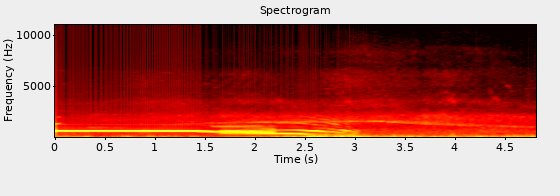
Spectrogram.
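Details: A male German Shepherd howls at sirens, giving long, wavering howls that slide downward over a steady siren-like tone.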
